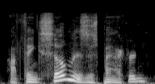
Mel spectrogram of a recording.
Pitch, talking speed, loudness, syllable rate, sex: 125 Hz, 195 wpm, -16 LUFS, 4.4 syllables/s, male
